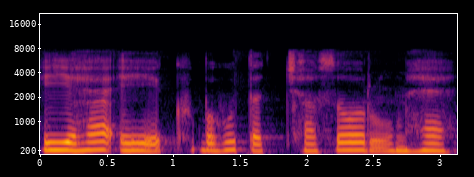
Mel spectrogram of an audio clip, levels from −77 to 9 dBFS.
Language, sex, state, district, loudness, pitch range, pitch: Hindi, female, Uttar Pradesh, Saharanpur, -17 LUFS, 190-210 Hz, 200 Hz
